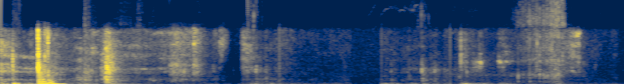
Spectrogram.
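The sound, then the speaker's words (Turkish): Wet lip smacking and chewing noises from a person eating: a cluster of sharp smacks at the start, then more intermittent smacks and mouth sounds with brief pauses between them. “Ağzını şapırdatıyor ….”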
